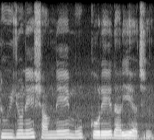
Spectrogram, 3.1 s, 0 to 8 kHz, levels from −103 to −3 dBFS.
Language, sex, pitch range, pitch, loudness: Bengali, male, 155-185 Hz, 165 Hz, -14 LUFS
